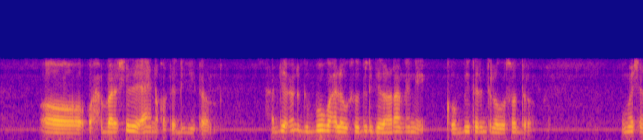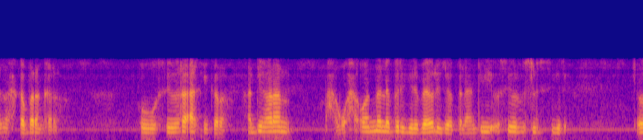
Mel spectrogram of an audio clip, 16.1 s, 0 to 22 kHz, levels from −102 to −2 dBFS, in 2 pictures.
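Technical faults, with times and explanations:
Throughout, GSM full-rate codec: band-limited to 150 Hz–3.6 kHz, nothing above 3.8 kHz, with a buzzy, gravelly roughness from pulse-driven excitation, not plain telephone dullness, fitting 13 kbps.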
